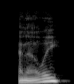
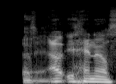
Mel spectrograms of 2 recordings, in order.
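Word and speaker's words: Hanelle: Hanelli? Whatever. – Hanel sounds like, I mean, it's spelled like Janelle with an H.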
